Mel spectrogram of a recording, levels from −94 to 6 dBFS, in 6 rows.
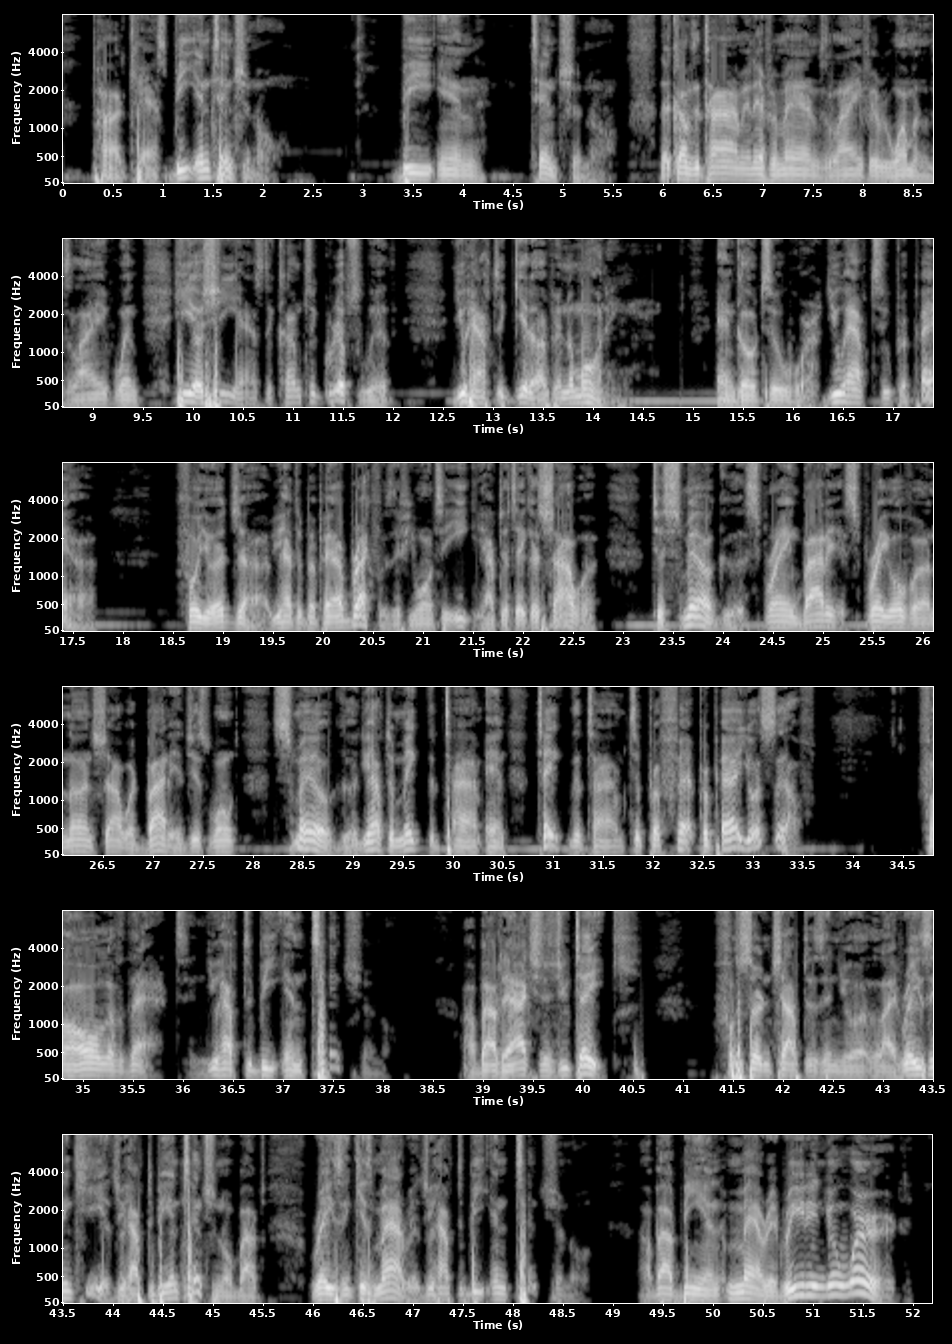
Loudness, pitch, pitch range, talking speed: -15 LUFS, 100 Hz, 85-120 Hz, 155 wpm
